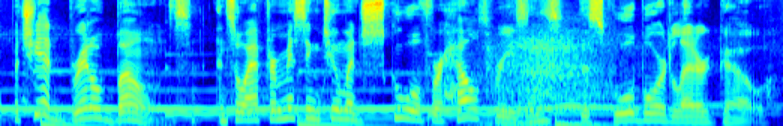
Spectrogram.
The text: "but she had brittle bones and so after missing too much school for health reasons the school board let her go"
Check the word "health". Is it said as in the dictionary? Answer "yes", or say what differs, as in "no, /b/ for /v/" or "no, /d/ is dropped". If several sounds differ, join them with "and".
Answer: yes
